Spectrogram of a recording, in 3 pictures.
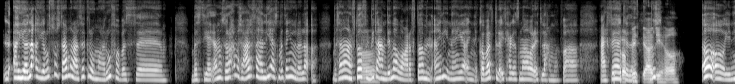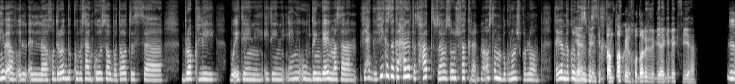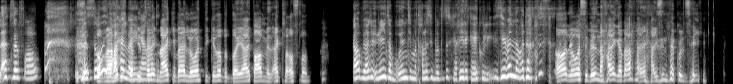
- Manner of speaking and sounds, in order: chuckle; laughing while speaking: "سِيبي لنا بطاطس"; chuckle; laughing while speaking: "حاجة بقى إحنا عايزين ناكل زيِّك"
- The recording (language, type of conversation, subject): Arabic, podcast, إيه أكلة العيلة التقليدية اللي اتربّيت عليها؟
